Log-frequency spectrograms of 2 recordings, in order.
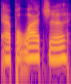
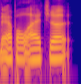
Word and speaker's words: Appalachia: We say Appalachia here in Appalachia, and others call it Appalachia.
